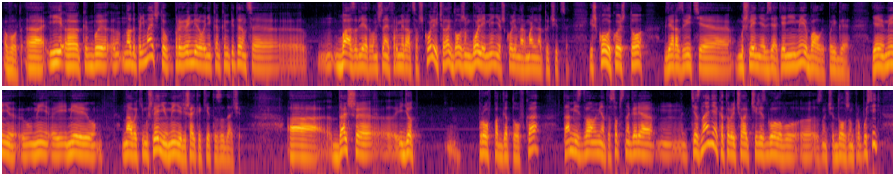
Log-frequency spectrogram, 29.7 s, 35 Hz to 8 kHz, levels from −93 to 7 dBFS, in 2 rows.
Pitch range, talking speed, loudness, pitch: 115-140 Hz, 135 wpm, -18 LUFS, 125 Hz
